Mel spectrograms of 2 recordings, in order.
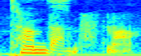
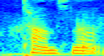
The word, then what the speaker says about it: Tamsna: Tamsna. – Tamsna.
